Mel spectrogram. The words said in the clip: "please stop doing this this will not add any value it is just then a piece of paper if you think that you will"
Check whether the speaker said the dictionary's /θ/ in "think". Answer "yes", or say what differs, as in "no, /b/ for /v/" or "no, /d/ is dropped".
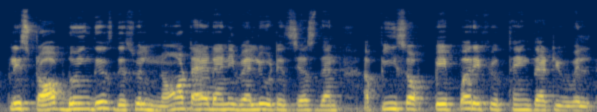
no, /t/ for /θ/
